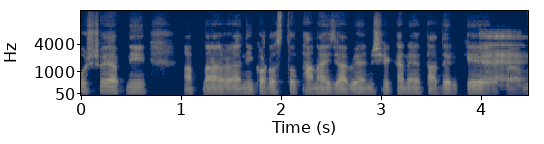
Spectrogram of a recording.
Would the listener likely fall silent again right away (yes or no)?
yes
